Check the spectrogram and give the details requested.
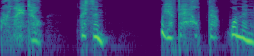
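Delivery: loud stage whisper, pitched a touch high. Reading a story, the narrator answers her frightened husband: stage whisper. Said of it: "I am also stage whispering".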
